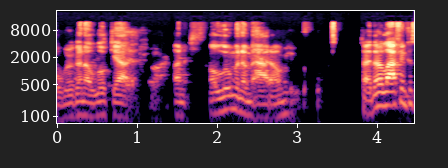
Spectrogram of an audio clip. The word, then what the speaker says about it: aluminium: I want you guys to write the ground state electron configuration of aluminum. Aluminum. Did you know in Australia they call it aluminium?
